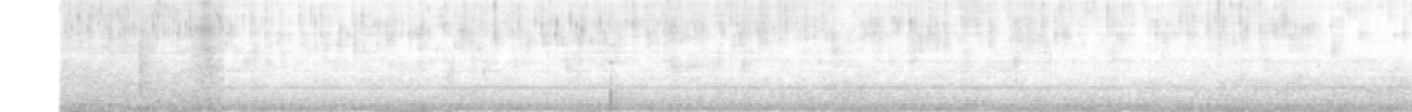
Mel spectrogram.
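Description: A steady rushing hiss with a low electrical hum under it, starting about half a second in, with a brief louder rush about two seconds in and a single click about six seconds in.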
